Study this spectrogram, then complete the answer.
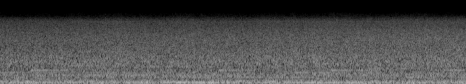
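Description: Steady, dense rushing water roars continuously without a break, a broad wash of white noise from a nearby waterfall pouring down on a trail in Idaho.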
